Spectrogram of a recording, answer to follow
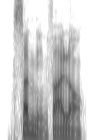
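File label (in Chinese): "新年快樂" Cantonese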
